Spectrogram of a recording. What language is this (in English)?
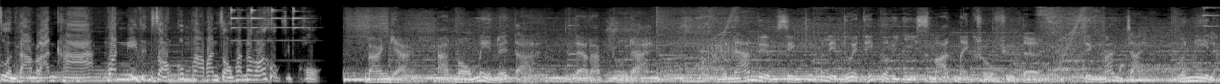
Thai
